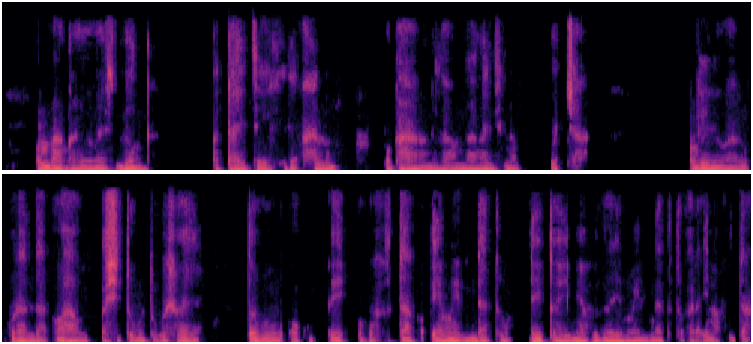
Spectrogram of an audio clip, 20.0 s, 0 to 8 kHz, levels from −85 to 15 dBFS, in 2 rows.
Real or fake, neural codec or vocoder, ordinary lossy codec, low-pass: fake; codec, 24 kHz, 6 kbps, HILCodec; AAC, 32 kbps; 7.2 kHz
